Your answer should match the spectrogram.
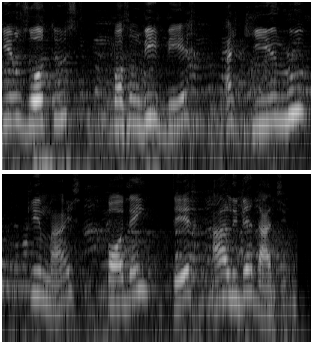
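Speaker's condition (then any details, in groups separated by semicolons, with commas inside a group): Down syndrome; aged 22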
